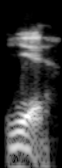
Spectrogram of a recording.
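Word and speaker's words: hier: Remember for these words, you don't pronounce the H. It's year.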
